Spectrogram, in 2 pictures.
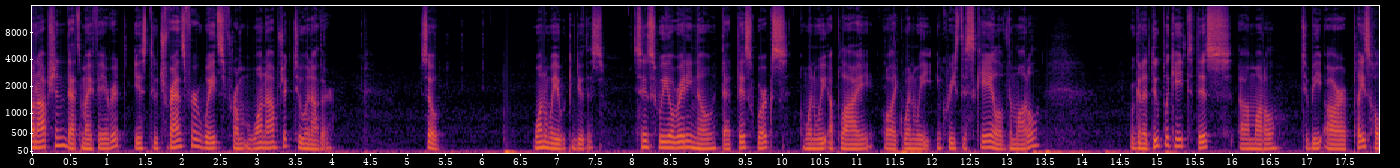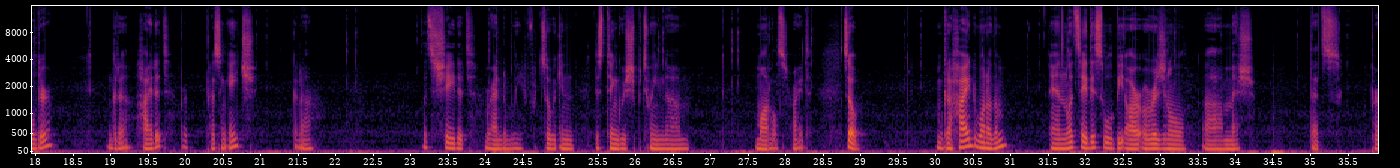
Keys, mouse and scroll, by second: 0.0 alt+a, 0.0 n, 0.3 shift+drag, 2.6 click, 3.1 g, 4.4-5.3 middle drag, 5.5 shift+middle click, 5.7 ctrl+middle click, 7.4-7.9 middle drag, 7.9-9.0 drag, 9.0-9.3 middle drag, 9.8 g, 15.7 shift+d, 19.6 h, 20.9 ctrl+middle click, 22.1-24.3 drag, 24.5 ctrl+middle click, 25.2 alt+h, 26.3 click, 26.8 h, 27.3 click, 27.6 g, 29.6 click, 30.7 h, 31.2 click, 33.1 click, 33.8 middle click, 34.8 ctrl+click, 35.3 shift+click, 35.5 middle click.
